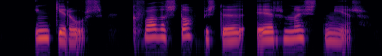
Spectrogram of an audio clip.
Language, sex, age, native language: Icelandic, female, 12, Icelandic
